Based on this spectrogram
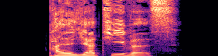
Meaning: strong/mixed nominative/accusative neuter singular of palliativ
- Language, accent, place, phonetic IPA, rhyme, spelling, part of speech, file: German, Germany, Berlin, [pali̯aˈtiːvəs], -iːvəs, palliatives, adjective, De-palliatives.ogg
